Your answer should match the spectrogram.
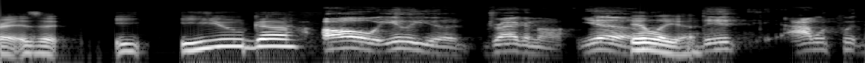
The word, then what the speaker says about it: Ilya Dragunov: I'm gonna mispronounce it, but you're gonna correct me when you hear it. Is it Iuga? Oh, Ilya Dragunov.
